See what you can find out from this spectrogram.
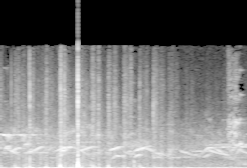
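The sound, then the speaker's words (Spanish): A serere bird's wings flap in a rapid burst of sharp flutters as it is chased away, with thin high chirping calls continuing in the background. “¿puedes ir a sacar ese pájaro?”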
